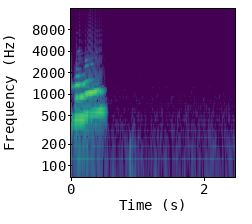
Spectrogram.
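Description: Human voice imitating a cat's meow, a single short rising call, close and clear, followed by silence.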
